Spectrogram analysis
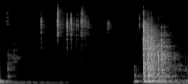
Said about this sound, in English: And now we're going to do the fulfill vow move. So you're going to roll your challenge dice.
